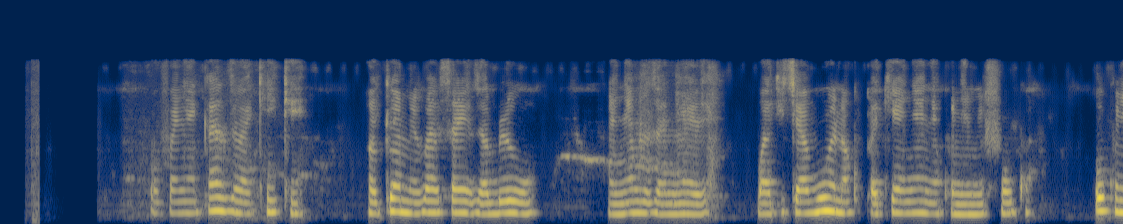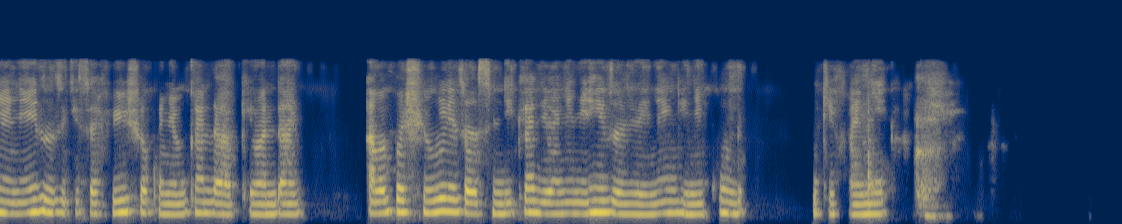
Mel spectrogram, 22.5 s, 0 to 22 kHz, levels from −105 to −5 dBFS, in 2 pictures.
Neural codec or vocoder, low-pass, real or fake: codec, 16 kHz, 4 kbps, X-Codec, HuBERT features, trained on general audio; 7.2 kHz; fake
